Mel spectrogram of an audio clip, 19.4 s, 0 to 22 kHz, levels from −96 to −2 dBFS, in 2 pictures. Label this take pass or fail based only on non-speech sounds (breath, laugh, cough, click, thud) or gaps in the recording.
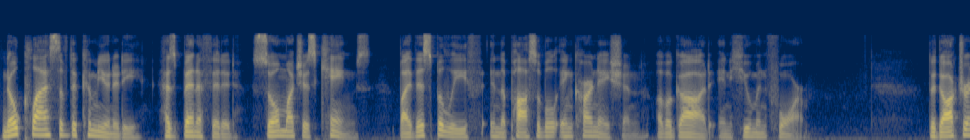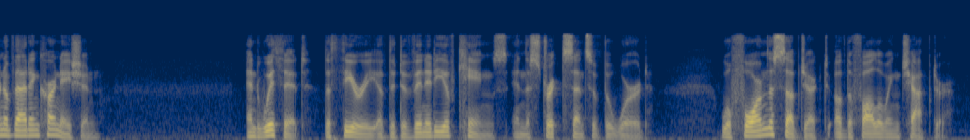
pass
